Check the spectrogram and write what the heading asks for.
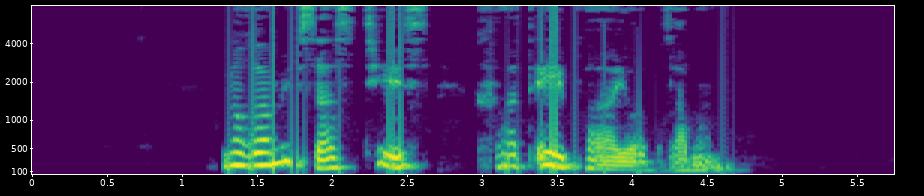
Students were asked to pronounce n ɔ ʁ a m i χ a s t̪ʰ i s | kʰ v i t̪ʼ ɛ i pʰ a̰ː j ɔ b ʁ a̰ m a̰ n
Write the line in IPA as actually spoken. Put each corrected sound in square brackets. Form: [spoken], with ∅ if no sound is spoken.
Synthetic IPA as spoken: n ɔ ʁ a m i [s] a s t̪ʰ i s | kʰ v [a] t̪ʼ ɛ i pʰ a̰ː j ɔ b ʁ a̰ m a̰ n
